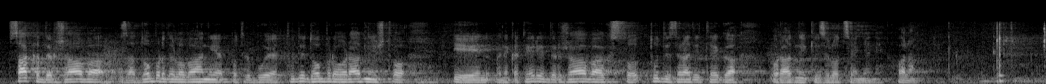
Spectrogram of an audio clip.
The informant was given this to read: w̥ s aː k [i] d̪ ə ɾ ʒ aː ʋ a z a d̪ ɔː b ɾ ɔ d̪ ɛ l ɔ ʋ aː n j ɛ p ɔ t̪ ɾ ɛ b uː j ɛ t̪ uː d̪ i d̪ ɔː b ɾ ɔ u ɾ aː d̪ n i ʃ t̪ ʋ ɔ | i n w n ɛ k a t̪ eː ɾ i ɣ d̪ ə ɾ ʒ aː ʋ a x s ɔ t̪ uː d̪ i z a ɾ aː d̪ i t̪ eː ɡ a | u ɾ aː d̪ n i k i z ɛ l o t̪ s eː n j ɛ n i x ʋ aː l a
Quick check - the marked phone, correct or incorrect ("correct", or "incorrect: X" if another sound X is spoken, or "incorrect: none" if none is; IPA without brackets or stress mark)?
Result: incorrect: a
